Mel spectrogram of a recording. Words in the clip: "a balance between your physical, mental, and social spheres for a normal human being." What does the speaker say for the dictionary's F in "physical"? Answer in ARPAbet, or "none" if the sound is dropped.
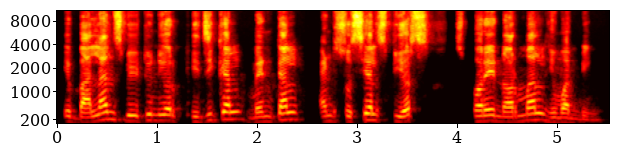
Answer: P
